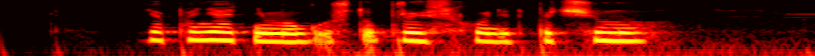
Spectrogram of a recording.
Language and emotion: Russian, sad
